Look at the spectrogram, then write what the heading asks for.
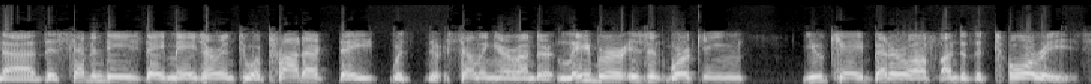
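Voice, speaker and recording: An American man hosting a radio show, delivering a polemical political monologue with emphatic, erudite, deliberate phrasing. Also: medium pitch, no room sound. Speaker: radio host and political commentator. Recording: narrow tinny phone-like radio audio.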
